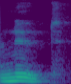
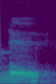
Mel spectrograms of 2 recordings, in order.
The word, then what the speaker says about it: Nut: goddess her name is it's spelled like nut but it's probably pronounced more like newt and newt is in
